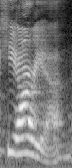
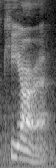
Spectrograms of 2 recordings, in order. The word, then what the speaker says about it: Keyaria: is very musical right like key like a musical key and Arya like an Arya right so like people would always be like oh kiaria and I'm like no it's Kiara like oh well it's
